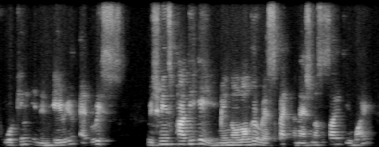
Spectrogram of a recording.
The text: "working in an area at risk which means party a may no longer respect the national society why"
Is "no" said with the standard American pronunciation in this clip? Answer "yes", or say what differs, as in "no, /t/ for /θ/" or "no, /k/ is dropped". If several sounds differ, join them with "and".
yes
